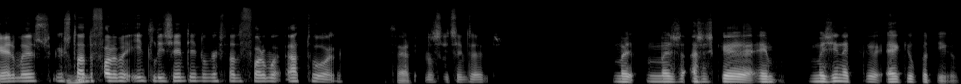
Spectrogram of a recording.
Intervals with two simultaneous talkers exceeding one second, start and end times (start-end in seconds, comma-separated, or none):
none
